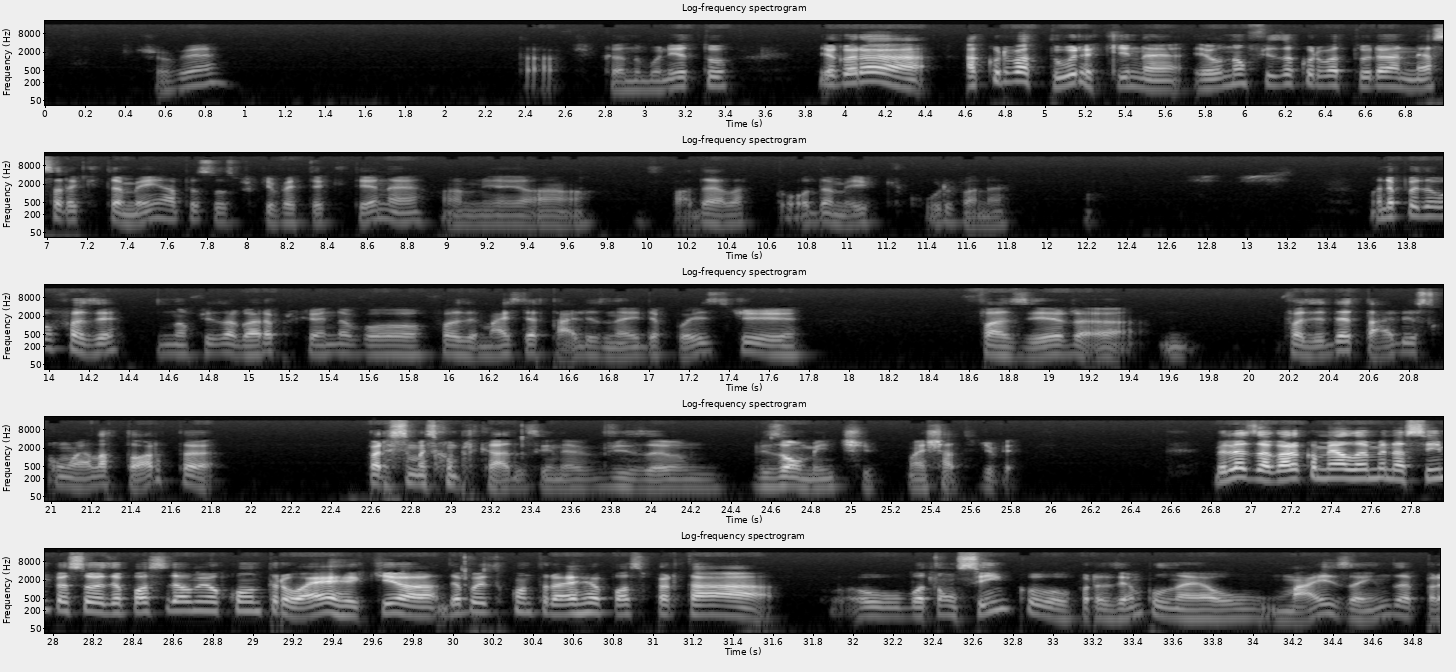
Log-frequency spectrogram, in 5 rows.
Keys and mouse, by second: 0.5 shift+middle click, 1.0 shift+middle click, 1.3 shift+middle click, 1.9 shift+middle click, 2.5 shift+middle click, 2.9 shift+middle click, 3.2 shift+middle click, 4.3 shift+middle click, 5.7 shift+middle click, 9.5 shift+middle click, 15.3 shift+middle click, 24.0 shift+middle click, 26.0 shift+middle click, 26.5 ctrl+z, 28.7 ctrl+r.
